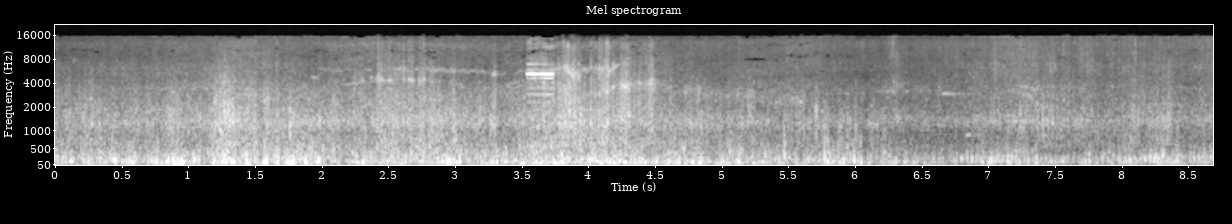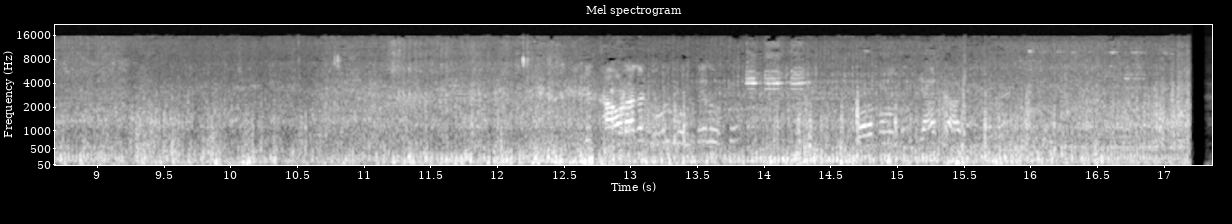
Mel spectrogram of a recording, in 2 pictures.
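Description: Wind buffeting the microphone on a moving motorcycle, over engine and road noise. Brief voices come through near the end.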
